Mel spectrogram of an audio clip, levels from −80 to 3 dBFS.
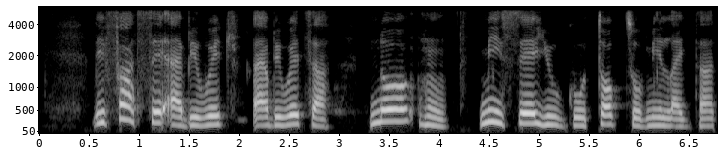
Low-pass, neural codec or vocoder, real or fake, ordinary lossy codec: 5.4 kHz; vocoder, 22.05 kHz, 80 mel bands, WaveNeXt; fake; none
